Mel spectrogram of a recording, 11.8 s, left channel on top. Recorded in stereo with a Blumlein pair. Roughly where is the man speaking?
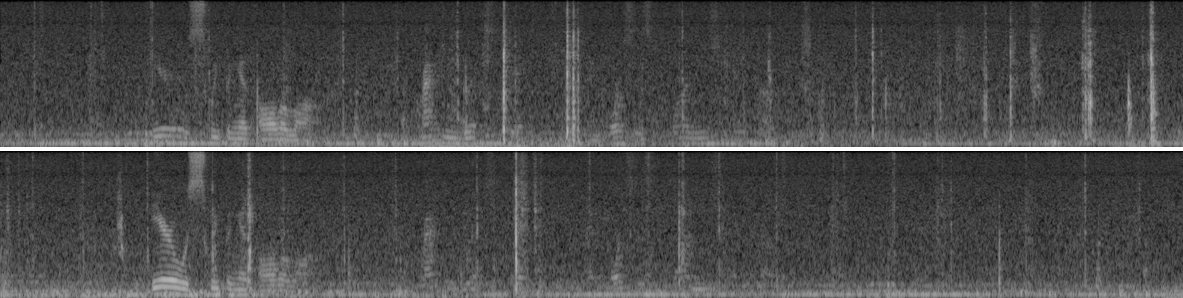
Ahead right.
